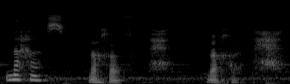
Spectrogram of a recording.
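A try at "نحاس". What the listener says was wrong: It's less in the nose. It's more. It's closer to H. You know.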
